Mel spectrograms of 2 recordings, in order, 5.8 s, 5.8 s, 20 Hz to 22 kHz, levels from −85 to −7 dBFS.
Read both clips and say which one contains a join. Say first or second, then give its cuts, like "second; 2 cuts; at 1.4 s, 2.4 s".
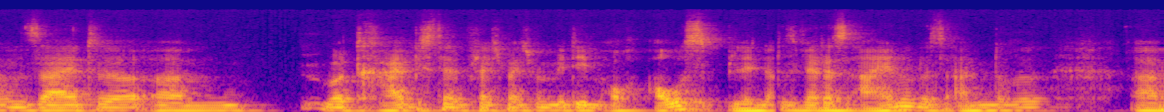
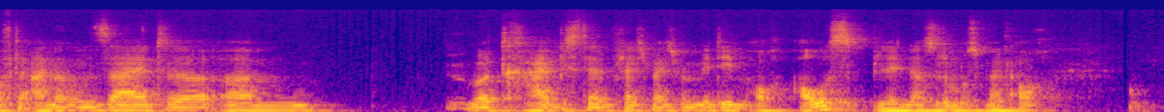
first; 2 cuts; at 1.4 s, 3.8 s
